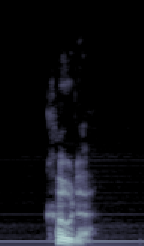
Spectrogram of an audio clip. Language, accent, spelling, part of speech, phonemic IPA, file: English, US, coda, noun, /ˈkoʊ.də/, En-us-coda.ogg
- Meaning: A passage that brings a movement or piece to a conclusion through prolongation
